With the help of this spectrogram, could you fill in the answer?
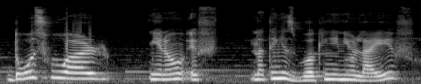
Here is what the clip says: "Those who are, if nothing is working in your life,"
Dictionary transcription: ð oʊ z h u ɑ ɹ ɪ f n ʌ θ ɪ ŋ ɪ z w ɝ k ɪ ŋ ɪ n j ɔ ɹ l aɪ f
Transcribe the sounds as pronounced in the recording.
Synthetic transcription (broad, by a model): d oʊ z h u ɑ ɹ ɪ f n ʌ t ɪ ŋ ɪ z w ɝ k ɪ ŋ ɪ n j ɔ ɹ l aɪ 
